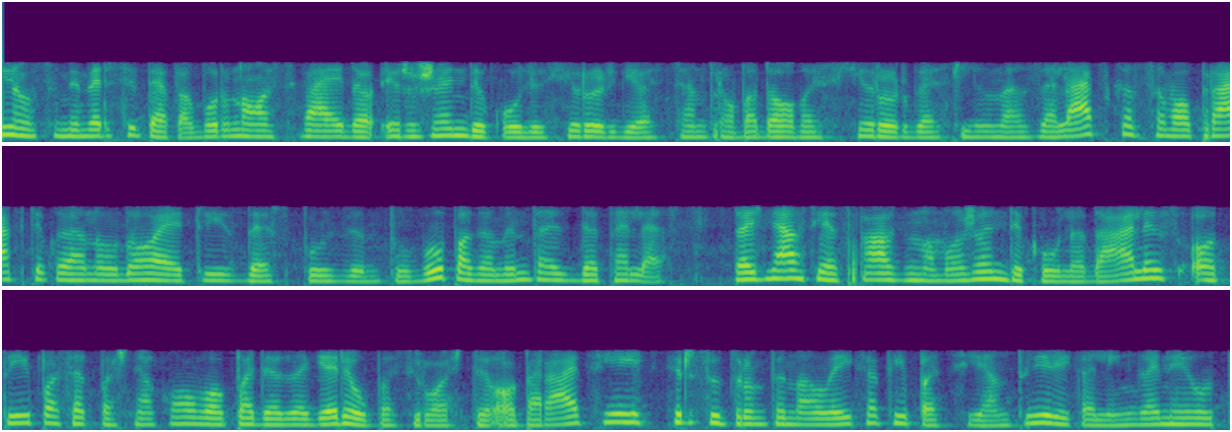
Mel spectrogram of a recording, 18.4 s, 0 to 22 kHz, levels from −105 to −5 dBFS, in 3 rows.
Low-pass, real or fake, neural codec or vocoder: 3.6 kHz; fake; codec, 24 kHz, 3 kbps, HILCodec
